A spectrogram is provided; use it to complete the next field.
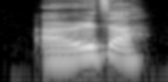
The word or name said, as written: er2 zi5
